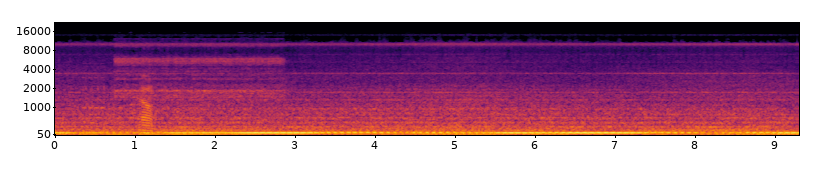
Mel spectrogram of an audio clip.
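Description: A long train rolling steadily in the RailRoader game, with a deep low rumble that swells and fades, a brief high squeal early on and a faint voice underneath.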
